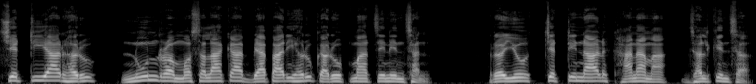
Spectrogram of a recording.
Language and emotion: Nepali, neutral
